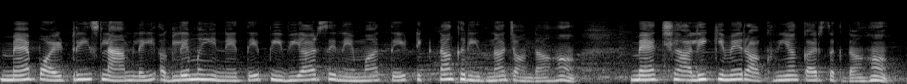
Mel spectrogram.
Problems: none marked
